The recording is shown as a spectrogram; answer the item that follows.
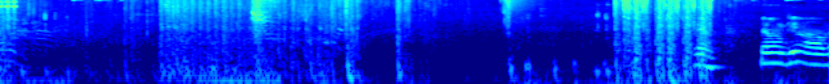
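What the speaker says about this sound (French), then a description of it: "là il y a un mec qui a tiré" Gunfire from the video game Escape from Tarkov Arcade, with bursts of shots broken by short pauses, mixed with game mechanisms and a voice talking over it.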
